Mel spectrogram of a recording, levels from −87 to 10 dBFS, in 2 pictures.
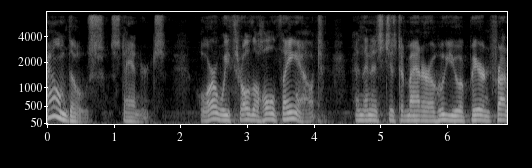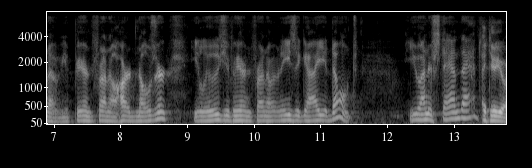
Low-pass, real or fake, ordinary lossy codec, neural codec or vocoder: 7.2 kHz; fake; MP3, 64 kbps; codec, 24 kHz, 6 kbps, HILCodec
